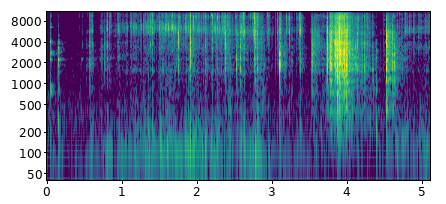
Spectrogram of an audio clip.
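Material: Soap.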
